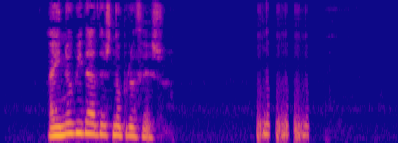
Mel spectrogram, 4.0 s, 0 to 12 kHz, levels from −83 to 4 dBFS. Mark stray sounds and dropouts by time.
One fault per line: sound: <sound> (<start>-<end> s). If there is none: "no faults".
sound: laugh (2.6-3.1 s)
